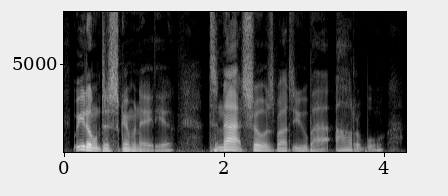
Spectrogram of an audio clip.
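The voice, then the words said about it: Low radio voice, southern accent. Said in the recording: “You have to do it in a low radio voice ... Why do I have a southern accent? ... you sound like Foghorn Leghorn trying to host a radio show”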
